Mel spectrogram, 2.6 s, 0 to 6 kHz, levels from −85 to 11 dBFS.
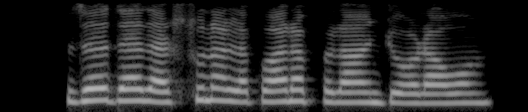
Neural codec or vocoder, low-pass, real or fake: codec, 16 kHz, 2 kbps, FunCodec, trained on Chinese and English, 25 frames a second; 5.4 kHz; fake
